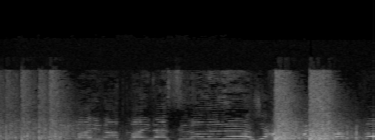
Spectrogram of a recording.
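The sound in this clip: Gunfire as men in Syria shoot at two descending parachutes, heard as sharp bursts mixed with loud shouting voices.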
